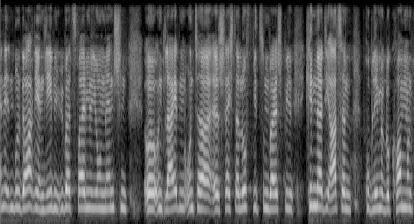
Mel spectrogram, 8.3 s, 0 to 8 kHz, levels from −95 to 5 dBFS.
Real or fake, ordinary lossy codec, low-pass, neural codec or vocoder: fake; none; 7.2 kHz; codec, 16 kHz, 8 kbps, FunCodec, trained on LibriTTS, 25 frames a second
